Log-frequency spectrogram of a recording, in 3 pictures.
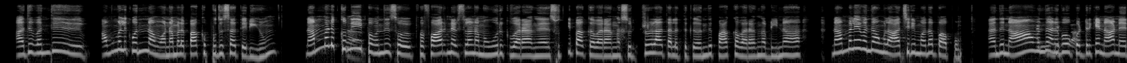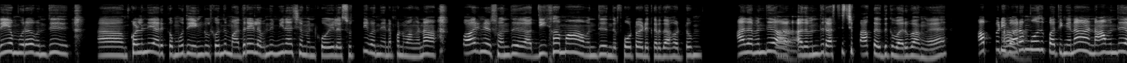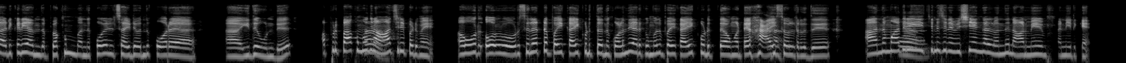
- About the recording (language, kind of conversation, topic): Tamil, podcast, புதிய ஊரில் வழி தவறினால் மக்களிடம் இயல்பாக உதவி கேட்க எப்படி அணுகலாம்?
- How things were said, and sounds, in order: drawn out: "வந்து"; chuckle; other noise; drawn out: "அ"; drawn out: "ஆ"; drawn out: "அ"; laughing while speaking: "அவங்கட்ட ஹாய்! சொல்றது"; chuckle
